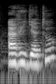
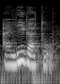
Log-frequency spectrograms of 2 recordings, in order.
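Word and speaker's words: ありがとう: a merci et bon on dira pas arigato on dira Ali gâteau al alligato donc pour manger on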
